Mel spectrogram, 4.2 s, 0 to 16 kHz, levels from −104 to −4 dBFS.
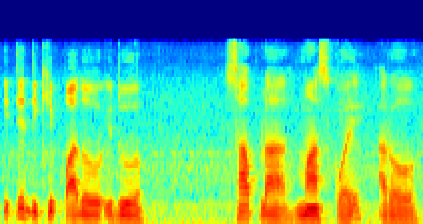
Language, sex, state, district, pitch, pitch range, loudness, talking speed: Nagamese, male, Nagaland, Dimapur, 95 Hz, 90-100 Hz, -20 LUFS, 155 wpm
